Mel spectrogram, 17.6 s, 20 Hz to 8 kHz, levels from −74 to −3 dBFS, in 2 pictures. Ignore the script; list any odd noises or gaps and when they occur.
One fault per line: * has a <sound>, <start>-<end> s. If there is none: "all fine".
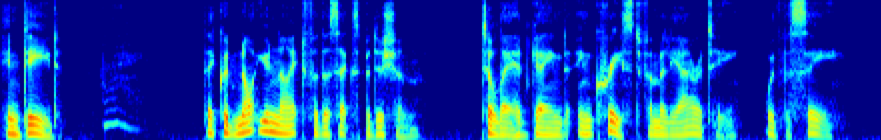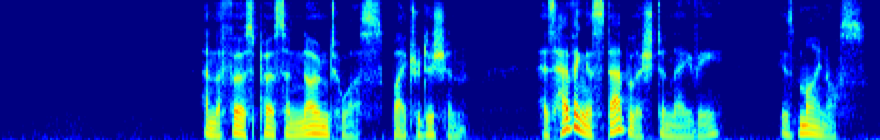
* has a sigh, 1.0-1.6 s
